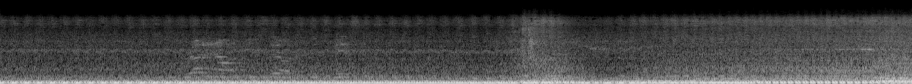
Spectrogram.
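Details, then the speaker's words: Scout 80 with junkyard LQ4 6.0 V8 swap, fresh first start after sitting: settles into a lumpy, uneven chug with stumbling beats as cylinders drop out; a few injectors are believed to be sticking and will be pop-tested. "so i believe we've got a few injectors that are sticking"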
